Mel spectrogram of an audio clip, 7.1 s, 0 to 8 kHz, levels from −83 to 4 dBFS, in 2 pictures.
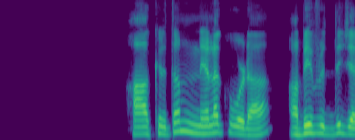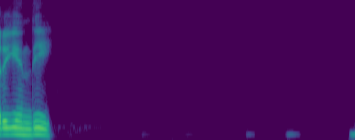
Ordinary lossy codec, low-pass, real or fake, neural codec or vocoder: none; none; fake; codec, 16 kHz, 2 kbps, X-Codec, HuBERT features, trained on balanced general audio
